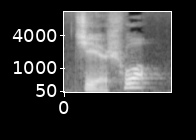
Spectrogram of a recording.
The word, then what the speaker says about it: 解: Pronounced third tone, 解, 解, and as a phonetic fourth tone, 谢, 谢.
